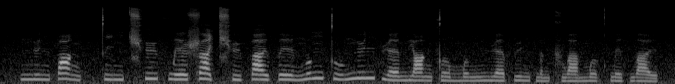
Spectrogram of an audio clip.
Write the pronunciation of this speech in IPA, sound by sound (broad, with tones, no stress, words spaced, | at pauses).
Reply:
n̪y˨˩npɑ˥˩ŋ | t̪i˨˩ŋt͡ɕʰy˥ fwe˧˥ɪ̯ʂä˥˩ t͡ɕʰy˧˥pa˥˧ɪ̯pe˥˩ɪ̯ n̪ʊ˥ŋt̪u˧˥n̪y˥n pɥɛ˥n̪jɑ˥˧ŋt̪ɤ˥˩ mɤ˧˥ŋ n̪ɥɛ˧˥ py˥˩npwə˩nʈ͡ʂwä˧˥ mɤ˧˥kʰwe˧ɪ̯pwa˥˩ɪ̯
